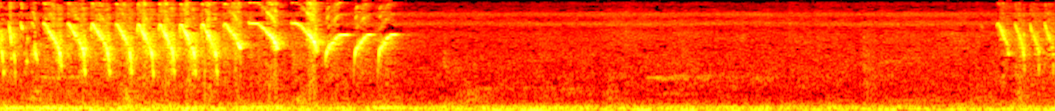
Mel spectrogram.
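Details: Two seconds of rapid, bright white canary trilling ending in a few sweeping notes, then near silence with faint hum before the trill briefly starts again.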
